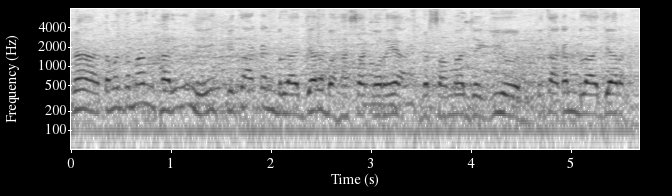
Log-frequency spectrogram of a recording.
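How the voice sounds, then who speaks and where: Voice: mid-range voice, steady tone, fairly quick. An Indonesian host with an Indonesian accent chats casually and teasingly, leading a group conversation. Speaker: vlog host and language teacher. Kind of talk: casual hosting and group chat. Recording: loud crowded public space, heavy noise. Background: busy mall chatter.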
